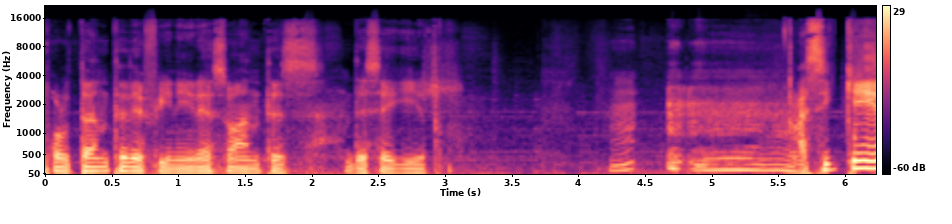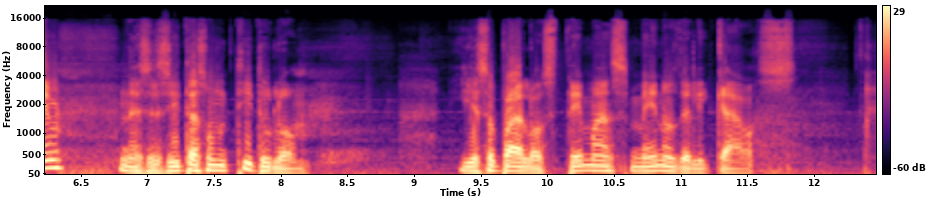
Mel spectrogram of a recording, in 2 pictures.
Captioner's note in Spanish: carraspeo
